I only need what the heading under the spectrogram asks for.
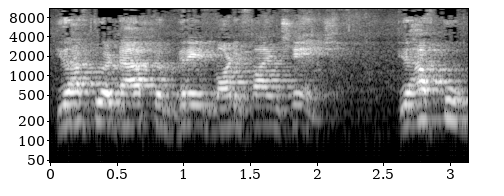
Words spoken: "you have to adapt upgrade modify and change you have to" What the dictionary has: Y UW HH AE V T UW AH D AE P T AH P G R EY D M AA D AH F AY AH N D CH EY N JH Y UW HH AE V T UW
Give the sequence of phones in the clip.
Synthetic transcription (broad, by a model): Y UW HH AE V T UW AH D AE P T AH G R EY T M AA D AH F AY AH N CH EY N JH Y UW HH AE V T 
